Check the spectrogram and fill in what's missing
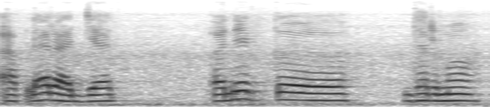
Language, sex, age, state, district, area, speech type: Marathi, female, 60+, Maharashtra, Nagpur, urban, spontaneous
